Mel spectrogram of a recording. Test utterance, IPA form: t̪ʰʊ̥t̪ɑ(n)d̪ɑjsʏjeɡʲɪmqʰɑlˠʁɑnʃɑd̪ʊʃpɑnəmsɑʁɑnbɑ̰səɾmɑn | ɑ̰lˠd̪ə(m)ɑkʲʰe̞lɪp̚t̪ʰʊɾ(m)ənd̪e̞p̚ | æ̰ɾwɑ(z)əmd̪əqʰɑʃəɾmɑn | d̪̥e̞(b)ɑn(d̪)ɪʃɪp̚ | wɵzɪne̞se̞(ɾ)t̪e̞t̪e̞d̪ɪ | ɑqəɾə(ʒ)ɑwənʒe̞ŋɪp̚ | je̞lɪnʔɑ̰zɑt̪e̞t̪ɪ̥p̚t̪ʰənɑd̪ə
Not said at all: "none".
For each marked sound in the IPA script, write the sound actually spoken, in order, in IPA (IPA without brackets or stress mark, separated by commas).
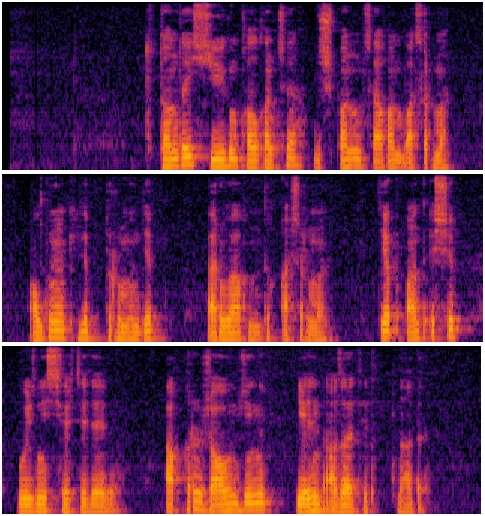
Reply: m, ɴ, m, ʁ, p, t̪, ɾ, ʒ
